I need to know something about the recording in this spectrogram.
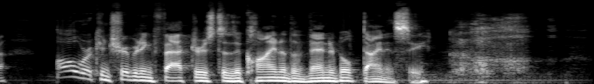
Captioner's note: snores loudly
